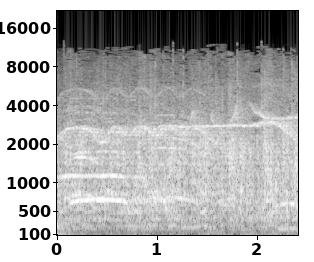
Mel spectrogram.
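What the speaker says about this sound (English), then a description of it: "How about a round of applause for our ball girl," An audience at the Improv comedy club claps for a ball girl, a dense, steady round of applause that holds at full strength without letting up.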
